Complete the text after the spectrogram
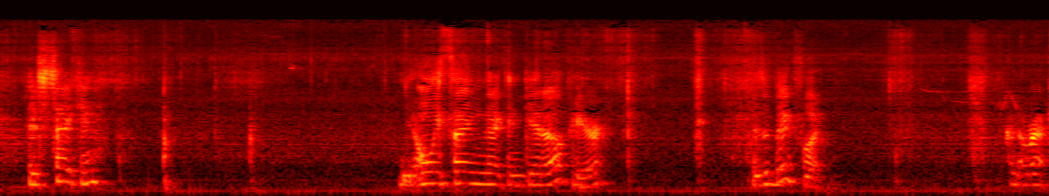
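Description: A man speaks calmly through a television speaker.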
